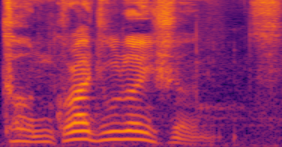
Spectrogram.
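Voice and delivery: video-game announcer voice. Reading out a result email, in a Smash Bros announcer voice. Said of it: "That's my Smash Bros voice".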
